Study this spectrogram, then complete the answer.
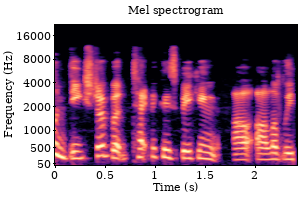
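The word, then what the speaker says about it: Dijkstra: nova has pointed out his name is dykstra um because it's dutch name but everybody everybody says it wrong they say it wrong with the games they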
